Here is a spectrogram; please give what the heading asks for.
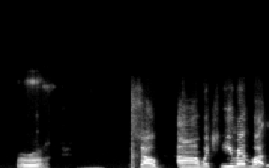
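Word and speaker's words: ברוך: so all the words you read, they have to be huh, huh, huh, huh. You keep making it like a K. Okay, it's better to be a huh. Baruch, So, which you read what?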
